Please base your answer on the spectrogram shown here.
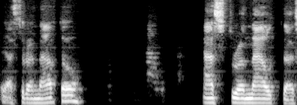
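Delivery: "Astronauta" said slowly in Italian, AH-stro-NAU-ta; Italian word. Shown as a demonstration. Host trying out the Italian word for astronaut, slow careful Italian. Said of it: "how do you say astronaut in Ita".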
